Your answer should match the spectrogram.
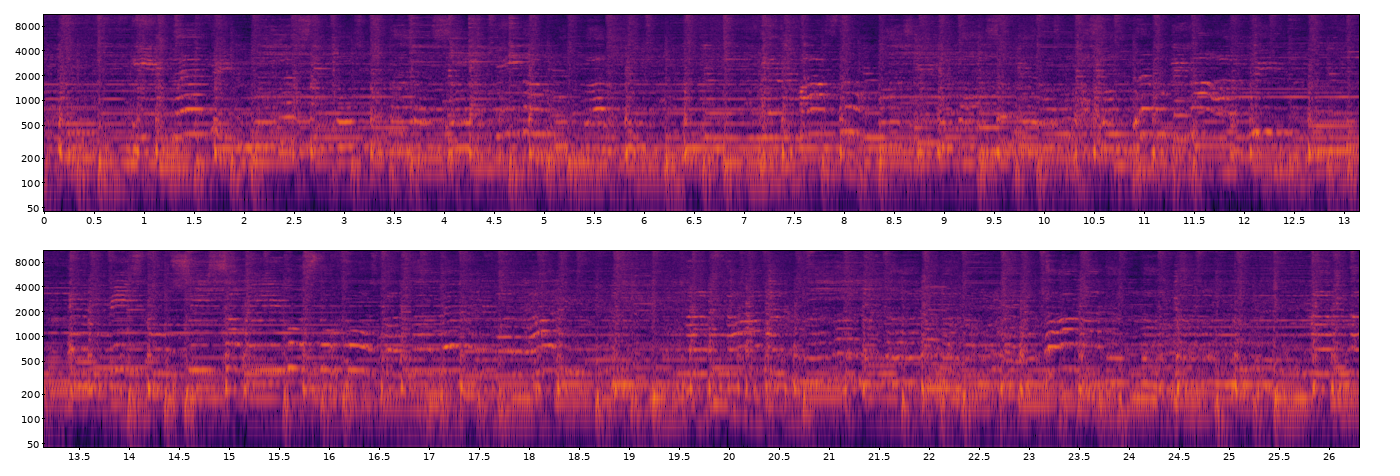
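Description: Live band playing an upbeat song: a woman singing at the microphone over accordion, electric guitar, bass and a drum kit keeping a steady beat.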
